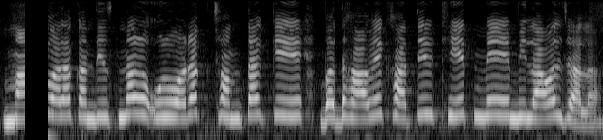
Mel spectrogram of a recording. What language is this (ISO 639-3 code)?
bho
